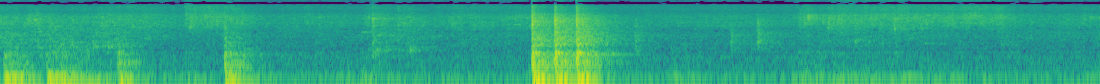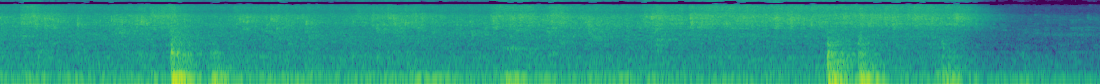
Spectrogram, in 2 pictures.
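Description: Water running steadily into a kitchen sink as berries are rinsed, with a few clunks of kitchenware, the loudest about four seconds in; the water cuts off shortly before the end.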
